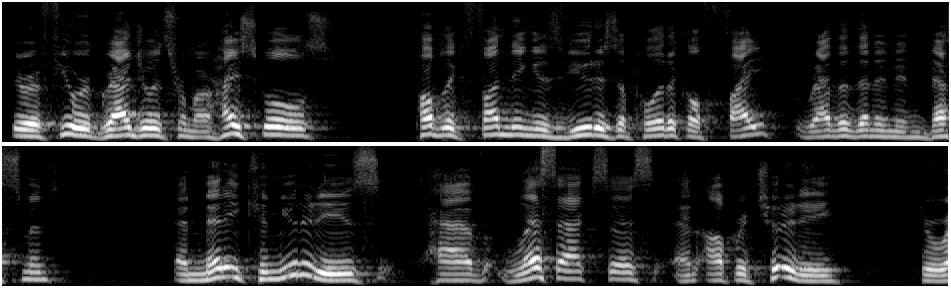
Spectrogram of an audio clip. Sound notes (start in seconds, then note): none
